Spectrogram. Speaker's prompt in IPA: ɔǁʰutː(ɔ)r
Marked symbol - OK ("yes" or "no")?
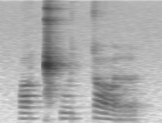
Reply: yes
